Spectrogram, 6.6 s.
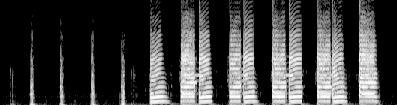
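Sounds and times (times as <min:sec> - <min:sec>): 
blues guitar: 0:02.0 - 0:06.4.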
